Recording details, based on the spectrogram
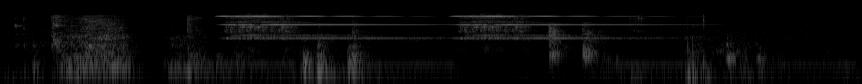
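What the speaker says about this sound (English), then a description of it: "Phone was ringing." A telephone rings several times in repeated bursts, its bell tones fairly clear against a quiet room, with short gaps between rings.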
